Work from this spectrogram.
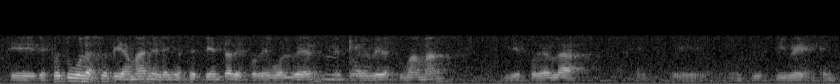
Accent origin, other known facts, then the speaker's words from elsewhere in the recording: Argentina; born there; Los dos somos nacidos en Argentina.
